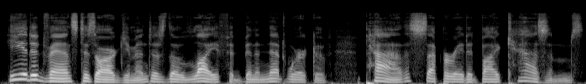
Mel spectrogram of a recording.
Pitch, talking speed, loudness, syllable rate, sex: 125 Hz, 175 wpm, -20 LUFS, 4.6 syllables/s, male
